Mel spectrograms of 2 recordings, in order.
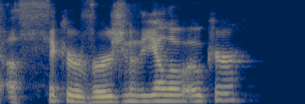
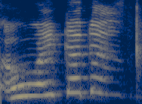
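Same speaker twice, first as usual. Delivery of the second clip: high, squealing oh my goodness; delighted surprise; 6 dB quieter than usual. Real, not acted. Streamer squeals as the chat makes friends. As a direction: squeal it in a much higher voice. Reacts to viewers becoming friends.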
